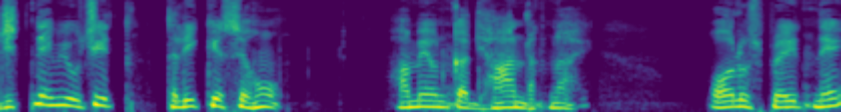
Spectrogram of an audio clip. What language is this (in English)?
Hindi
